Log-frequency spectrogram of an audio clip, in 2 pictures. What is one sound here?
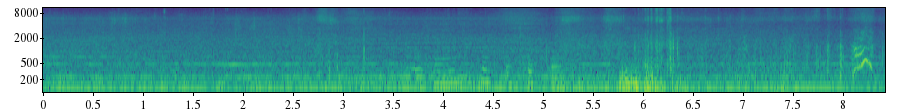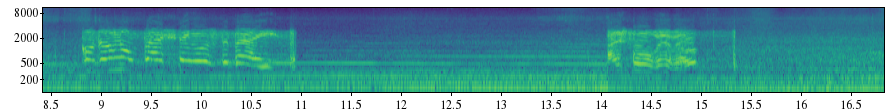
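A forage harvester engine drones steadily nearby.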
